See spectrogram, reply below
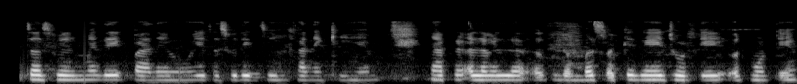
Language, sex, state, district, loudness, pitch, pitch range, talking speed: Hindi, female, Maharashtra, Nagpur, -16 LUFS, 210 Hz, 200-215 Hz, 180 wpm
